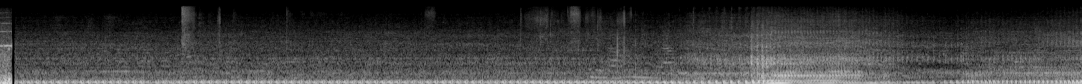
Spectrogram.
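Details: Yamaha Aerox 155 scooter, warm and idling: light, steady ticking about three a second over a low hum, heard on the right side near the radiator for two weeks; cause unknown.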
